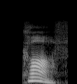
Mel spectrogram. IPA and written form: kˈɑf (cough)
